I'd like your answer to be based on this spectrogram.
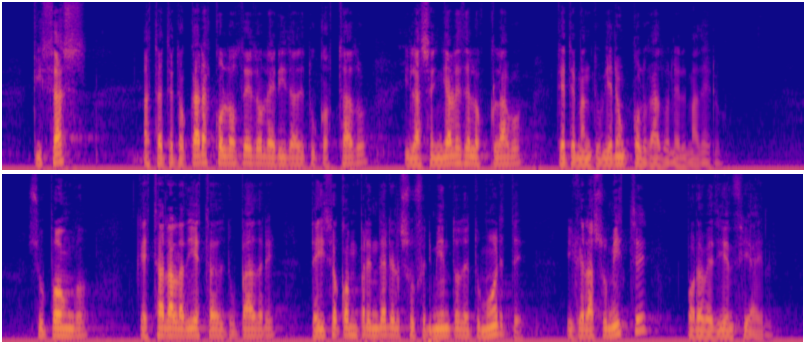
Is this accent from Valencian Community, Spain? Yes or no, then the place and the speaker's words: no; Ubrique, Andalusia, Spain; Y yo quiero morir en Ubrique, que es mi pueblo.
